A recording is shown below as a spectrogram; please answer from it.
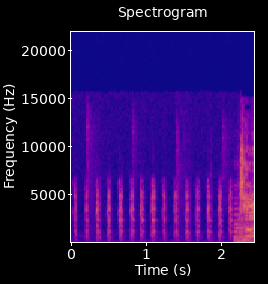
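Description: Quiet, evenly spaced percussive ticking at about eight strokes a second, a chuggy sixteenth-note part of a song being played back.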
